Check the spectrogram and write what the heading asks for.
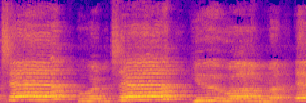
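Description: Two female voices singing together a cappella, with no instruments, in long held phrases and short breaths between them.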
